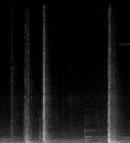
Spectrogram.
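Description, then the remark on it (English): A car door shuts with a heavy, dull thunk as a woman gets out of her car, parked on the side of a street in downtown Augustus, after collecting her purse. A faint tap and two softer thumps from handling the door come first. No one speaks. “She then gets out of the car after collecting her purse.”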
